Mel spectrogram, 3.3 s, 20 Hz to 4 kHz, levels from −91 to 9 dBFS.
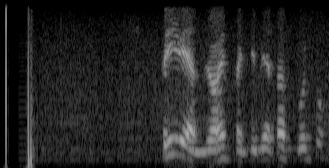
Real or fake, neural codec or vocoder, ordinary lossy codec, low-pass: fake; vocoder, 44.1 kHz, 128 mel bands every 256 samples, BigVGAN v2; none; 3.6 kHz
